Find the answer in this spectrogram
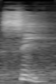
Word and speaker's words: sí: There's also a stress, an accent on the letter I in the word sí. That is answering yes.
